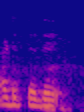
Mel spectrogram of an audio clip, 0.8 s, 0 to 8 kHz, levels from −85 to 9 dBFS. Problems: none marked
